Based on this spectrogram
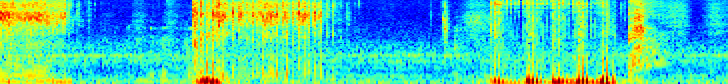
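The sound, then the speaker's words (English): Mouth-made fart noises while on the road: a brief sputter, a sharp puff, then a longer wet, buzzing raspberry that flutters for about half a second. No speech. “We make fart noises on fart the road.”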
